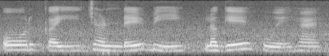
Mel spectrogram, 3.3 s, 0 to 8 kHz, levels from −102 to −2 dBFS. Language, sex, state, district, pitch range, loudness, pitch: Hindi, female, Haryana, Rohtak, 195-230 Hz, -15 LUFS, 205 Hz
